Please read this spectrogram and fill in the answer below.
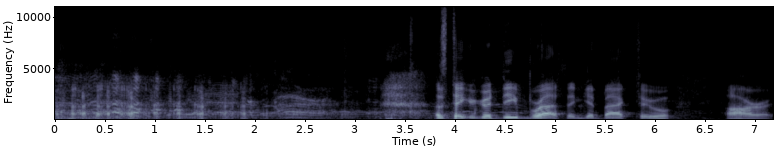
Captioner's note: laughter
